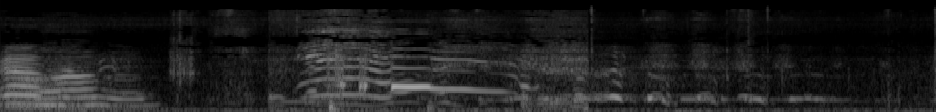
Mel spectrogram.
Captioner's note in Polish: płacz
